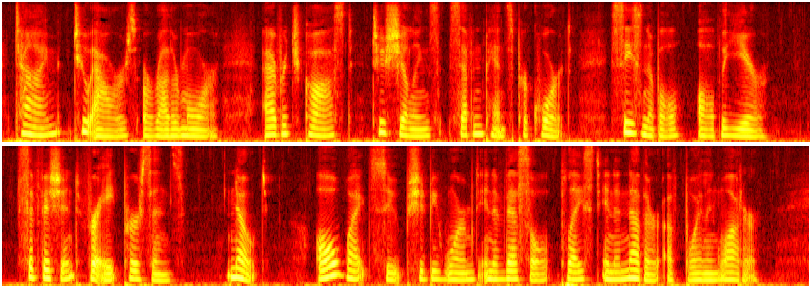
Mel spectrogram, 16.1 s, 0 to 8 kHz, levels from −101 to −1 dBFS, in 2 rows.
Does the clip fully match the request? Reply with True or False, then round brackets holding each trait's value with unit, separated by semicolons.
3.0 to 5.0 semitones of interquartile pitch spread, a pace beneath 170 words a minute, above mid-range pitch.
False (3.5 semitones; 135 wpm; 155 Hz)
